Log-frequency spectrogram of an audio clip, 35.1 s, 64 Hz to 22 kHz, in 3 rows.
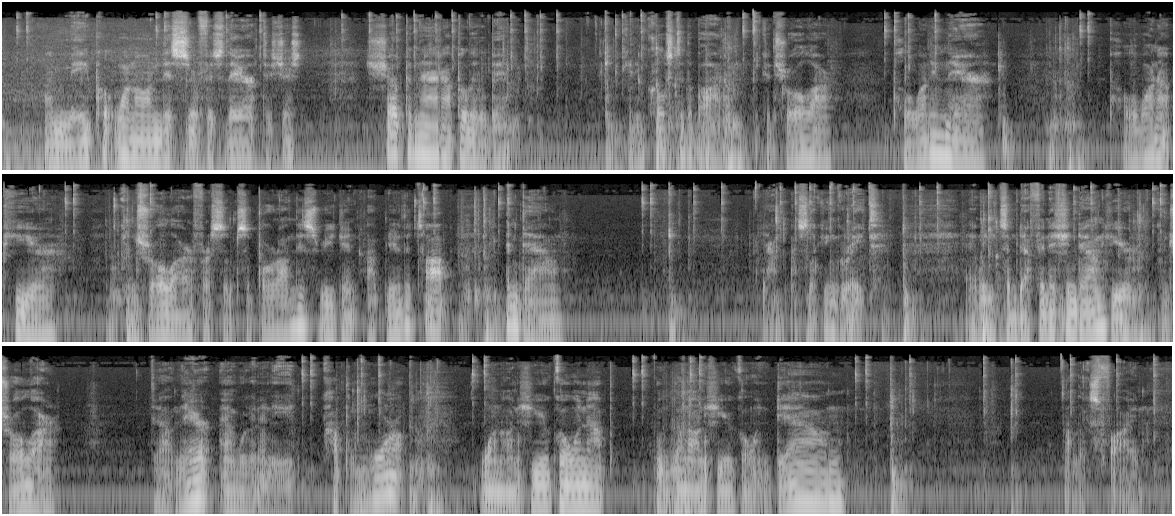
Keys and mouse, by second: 1.5 click, 1.8 Tab, 2.2-2.6 middle drag, 3.4 middle drag, 3.9 shift+middle drag, 4.3 middle click, 5.1 shift+middle drag, 5.4 middle click, 6.0 Tab, 6.2 middle click, 6.7 alt+a, 7.2 ctrl+r, 8.8 click, 9.2 middle click, 10.6 ctrl+r, 12.3 click, 12.9 ctrl+r, 15.9 click, 16.5 ctrl+r, 18.1 click, 18.4 Tab, 18.6 middle drag, 19.5 shift+middle drag, 19.8 middle drag, 20.2 shift+middle drag, 20.7 Tab, 20.9 middle click, 21.6 alt+a, 22.4 shift+middle click, 23.1 ctrl+r, 26.4 click, 27.1 shift+middle click, 27.7 ctrl+r, 29.7 click, 30.2 ctrl+r, 31.9 click, 32.3 Tab, 32.5-33.2 middle drag, 33.5-34.1 middle drag, 34.6-34.9 middle drag.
